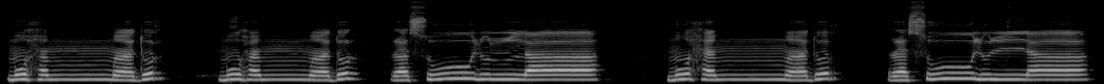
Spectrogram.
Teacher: در کے اوپر غنہ نہیں ہوگا ، را ہے یار ملون میں سے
